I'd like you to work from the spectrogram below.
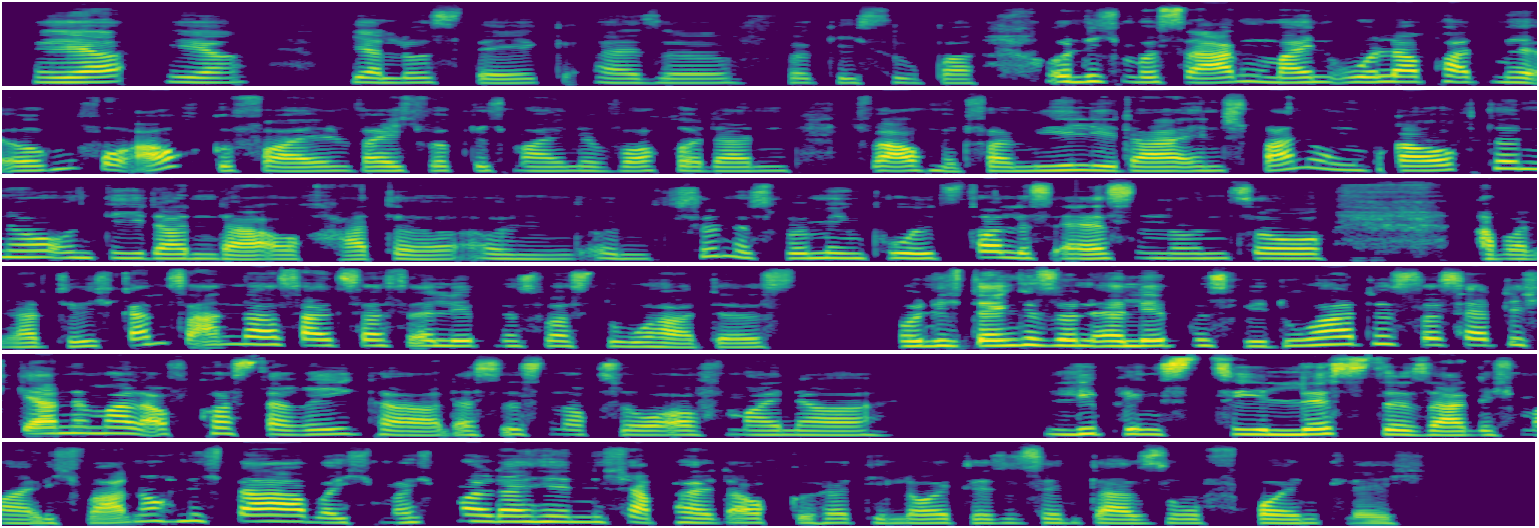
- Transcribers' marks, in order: other background noise; tapping
- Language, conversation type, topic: German, unstructured, Wohin reist du am liebsten, wenn du Urlaub hast?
